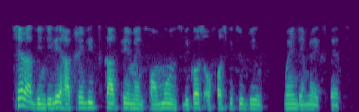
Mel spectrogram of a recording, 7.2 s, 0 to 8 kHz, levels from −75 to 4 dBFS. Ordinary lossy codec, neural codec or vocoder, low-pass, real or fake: AAC, 16 kbps; none; 7.2 kHz; real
